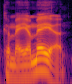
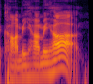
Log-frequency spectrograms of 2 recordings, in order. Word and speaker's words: Kamehameha: Toriyama's original pronunciation of this was the Kamehameha. But over time, he turned it into the Kami Hameiha because that's how Goku said it as he would slowly go kamame ham ha.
